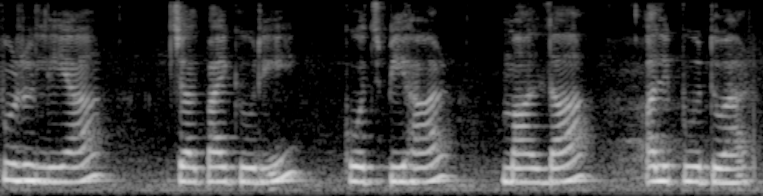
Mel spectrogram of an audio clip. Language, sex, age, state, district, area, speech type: Nepali, female, 30-45, West Bengal, Darjeeling, rural, spontaneous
